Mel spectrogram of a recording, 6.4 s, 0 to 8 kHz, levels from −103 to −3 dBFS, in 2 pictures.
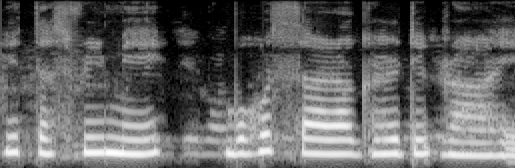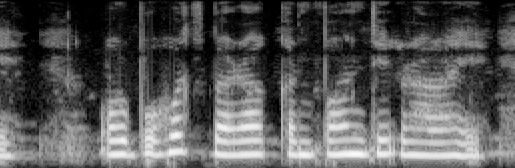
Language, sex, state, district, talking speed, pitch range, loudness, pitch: Hindi, female, Arunachal Pradesh, Longding, 150 wpm, 245-265 Hz, -13 LUFS, 255 Hz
